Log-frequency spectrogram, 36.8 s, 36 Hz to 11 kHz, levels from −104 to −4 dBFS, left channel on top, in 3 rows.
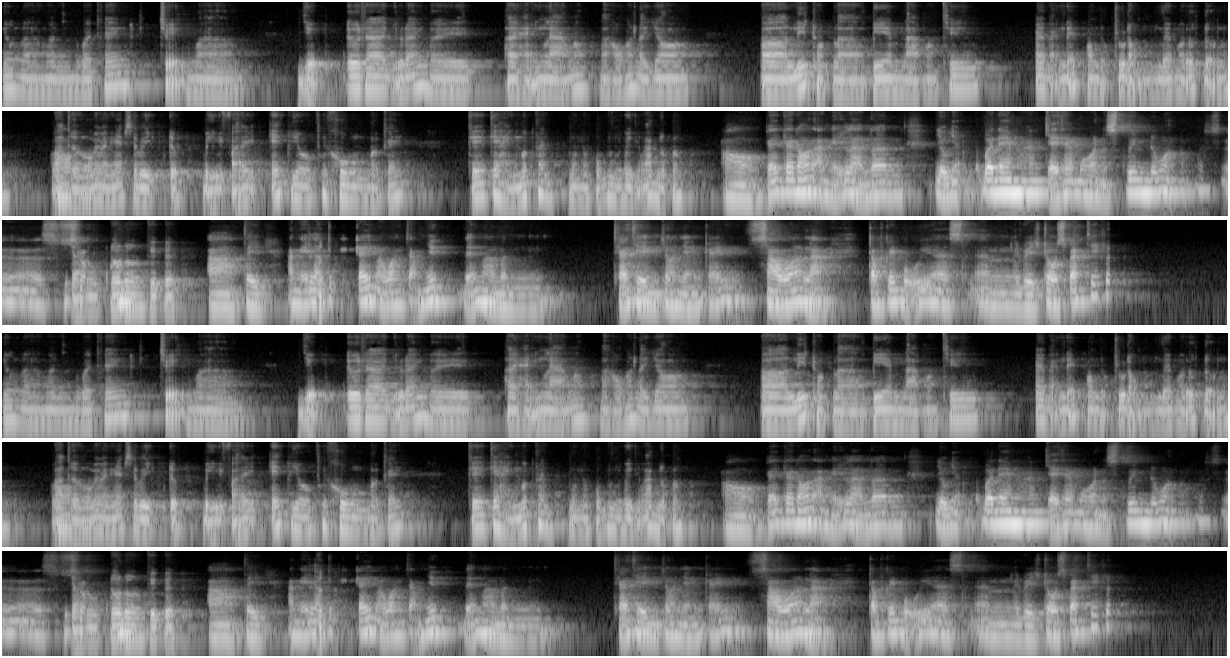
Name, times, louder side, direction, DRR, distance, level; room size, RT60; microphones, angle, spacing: voice 1, 0.0-1.3 1.6-2.4 3.0-4.7 5.0-6.9 7.6-9.8 10.3-12.3 12.8-16.3 16.9-19.1 25.1-26.3 27.6-27.7, equal, 5° left, 0.9 m, -32 dB
voice 2, 12.8-13.2 19.5-25.8 26.6-30.1 30.6-32.9 33.2-35.6, left 3 dB, 70° left, 0.8 m, -28 dB
28.0 x 25.0 x 5.5 m
head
